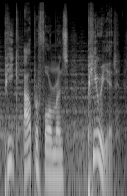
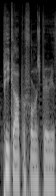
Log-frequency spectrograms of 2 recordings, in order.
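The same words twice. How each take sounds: First: Period is set off by a pause. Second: Period runs on with no pause.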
